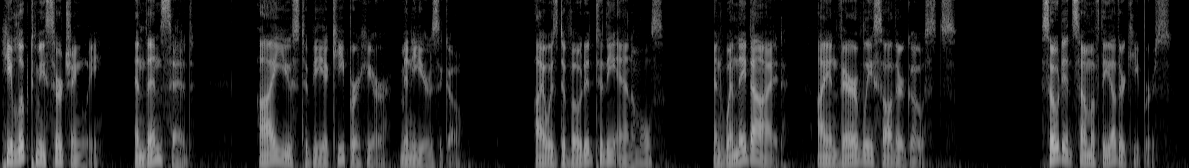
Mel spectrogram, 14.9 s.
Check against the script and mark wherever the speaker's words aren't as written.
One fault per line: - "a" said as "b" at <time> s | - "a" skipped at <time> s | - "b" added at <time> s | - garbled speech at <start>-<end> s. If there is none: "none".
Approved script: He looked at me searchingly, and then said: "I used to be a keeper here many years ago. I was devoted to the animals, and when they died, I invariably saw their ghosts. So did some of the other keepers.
- "at" skipped at 0.5 s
